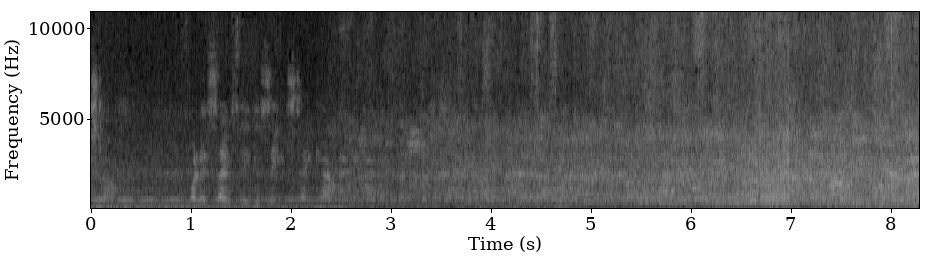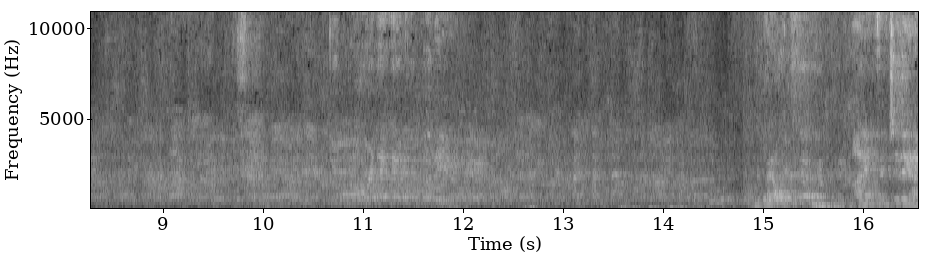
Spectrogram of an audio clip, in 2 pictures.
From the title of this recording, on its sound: LIVE from the Scottish Fundraising Conference 2022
